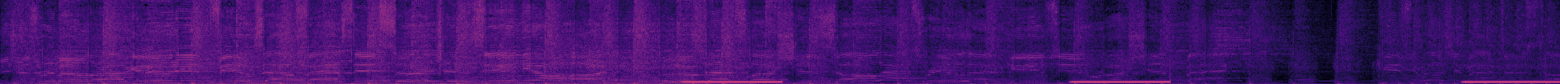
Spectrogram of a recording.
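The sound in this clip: Telephone ringback tone while calling a café owner: three long, steady beeps, each lasting about a second and evenly spaced, sounding over a busy music bed.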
